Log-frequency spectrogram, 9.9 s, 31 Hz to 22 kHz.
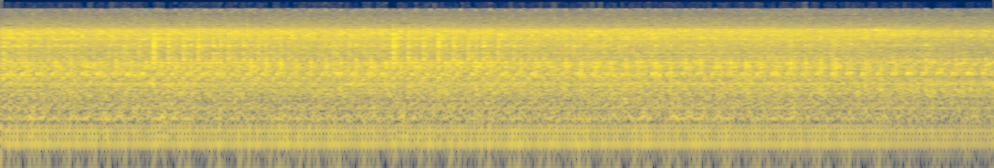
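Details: Renault K9K diesel engine knock at idle, from about 30 seconds in: regular sharp tapping, roughly three knocks a second, riding over the diesel clatter; origin unknown.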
